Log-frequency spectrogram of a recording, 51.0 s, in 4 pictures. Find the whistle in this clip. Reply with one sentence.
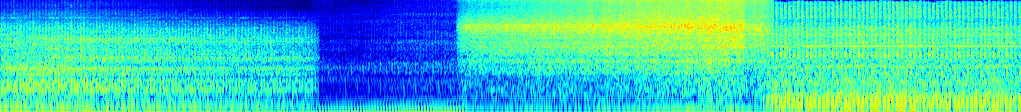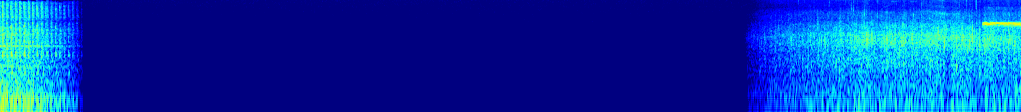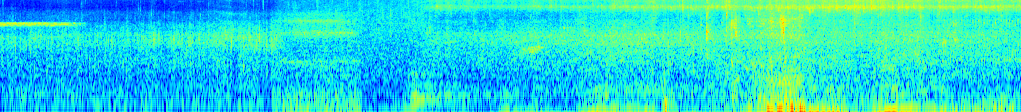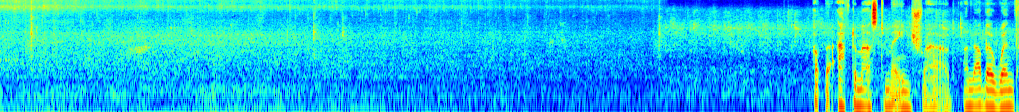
You can hear the whistle from 25.0 to 26.6 s.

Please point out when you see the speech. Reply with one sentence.
You can hear the speech from 48.5 to 50.9 s.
